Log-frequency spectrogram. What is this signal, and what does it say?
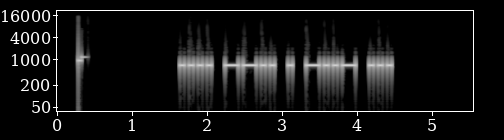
Morse code, heard as a keyed tone, about 20 wpm, 700 Hz. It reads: HZEXS
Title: Code Groups - 5 Letters - 20wpm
